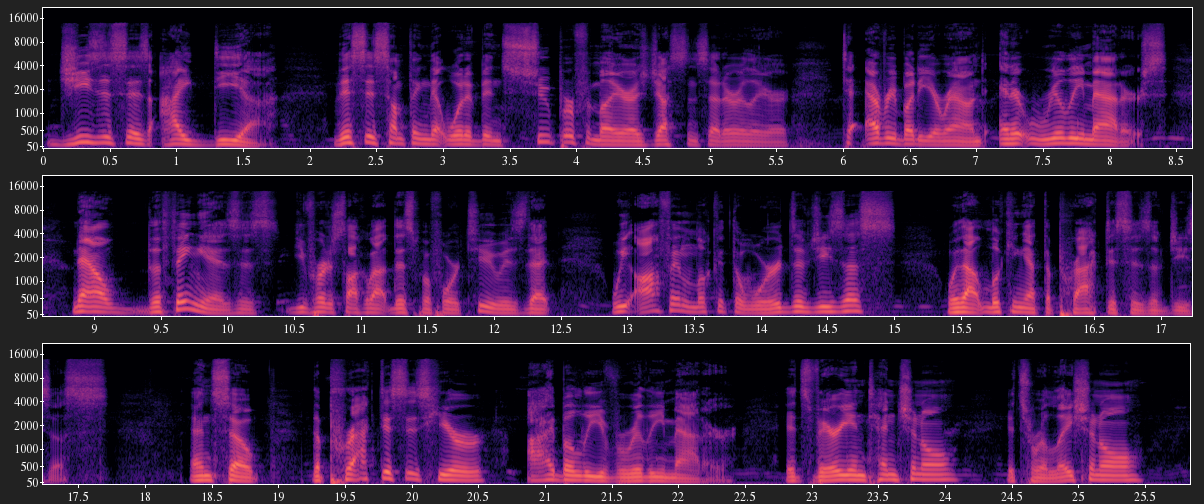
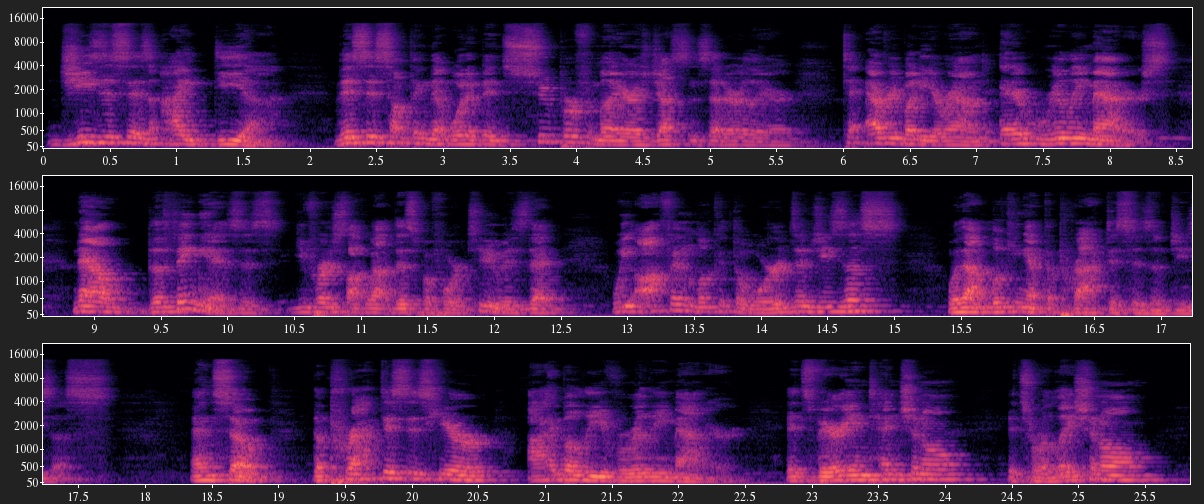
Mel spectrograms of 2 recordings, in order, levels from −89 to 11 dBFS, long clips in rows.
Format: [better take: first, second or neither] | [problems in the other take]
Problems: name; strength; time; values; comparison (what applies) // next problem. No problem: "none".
first | off-mic speech; far // room echo; slight; dies away in 0.4 s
